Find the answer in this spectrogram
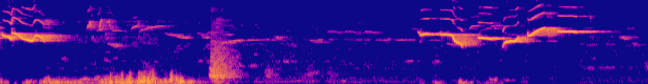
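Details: Magpie-robin song of the oriental species, claimed to make other males angry: rapid whistled notes over low rumbling thuds, a soft silence, then a lively string of clear rising and falling whistles.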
